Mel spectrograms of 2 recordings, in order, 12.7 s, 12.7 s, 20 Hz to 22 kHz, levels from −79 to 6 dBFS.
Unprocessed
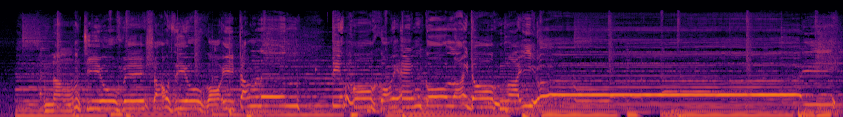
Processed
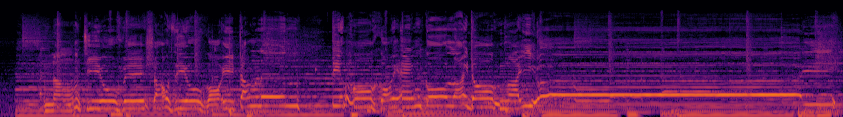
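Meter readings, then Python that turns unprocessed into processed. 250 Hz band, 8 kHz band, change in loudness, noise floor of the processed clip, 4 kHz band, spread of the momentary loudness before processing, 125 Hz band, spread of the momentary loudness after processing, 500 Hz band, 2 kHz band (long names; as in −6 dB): −2.0 dB, −4.5 dB, −2.0 dB, −35 dBFS, −3.0 dB, 4 LU, −3.0 dB, 4 LU, −2.0 dB, −2.5 dB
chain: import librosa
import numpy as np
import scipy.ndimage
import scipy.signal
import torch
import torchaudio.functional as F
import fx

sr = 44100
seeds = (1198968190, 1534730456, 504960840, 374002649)

y = scipy.signal.sosfilt(scipy.signal.butter(2, 60.0, 'highpass', fs=sr, output='sos'), x)
y = fx.high_shelf(y, sr, hz=8600.0, db=-6.0)
y = y * 10.0 ** (-2.0 / 20.0)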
